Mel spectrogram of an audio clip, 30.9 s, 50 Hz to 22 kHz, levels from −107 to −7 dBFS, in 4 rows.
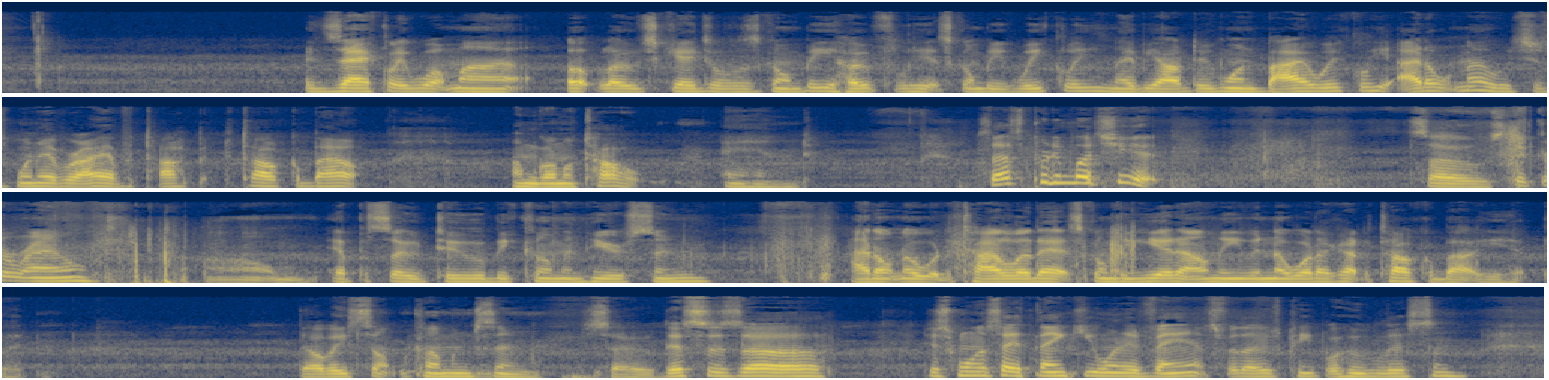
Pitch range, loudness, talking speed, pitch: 125-145 Hz, -25 LUFS, 185 wpm, 130 Hz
